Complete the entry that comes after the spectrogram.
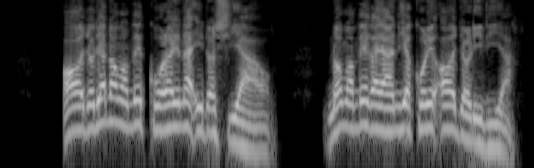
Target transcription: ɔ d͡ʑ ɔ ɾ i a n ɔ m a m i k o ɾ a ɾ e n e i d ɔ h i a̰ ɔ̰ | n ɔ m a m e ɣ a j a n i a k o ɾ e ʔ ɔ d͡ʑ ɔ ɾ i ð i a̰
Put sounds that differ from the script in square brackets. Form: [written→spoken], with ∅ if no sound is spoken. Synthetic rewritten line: ɔ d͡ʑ ɔ ɾ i a n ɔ m a m [i→e] k o ɾ a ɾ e n [e→a] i d ɔ [h→ɕ] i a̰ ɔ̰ | n ɔ m a m e ɣ a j a n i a k o ɾ e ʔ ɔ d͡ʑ ɔ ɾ i ð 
